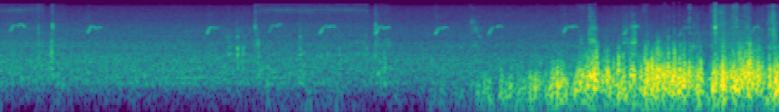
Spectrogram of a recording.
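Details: A mother budgerigar with her three chicks: thin, high chirps in a steady series, several per second, before louder rustling and scratching noise takes over.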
